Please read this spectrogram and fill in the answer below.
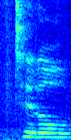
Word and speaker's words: Tittle: Tittle rhymes with little.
